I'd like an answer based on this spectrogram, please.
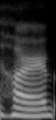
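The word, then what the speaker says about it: herb: In most American accents the एच इन हर्ब is silent. कि बहुत से American accents में जो एच होता है हर्ब में वो साइलेंट होता है। सो अमेरिकनंस यूजुअली से एन हर्ब।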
